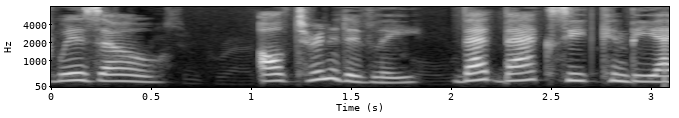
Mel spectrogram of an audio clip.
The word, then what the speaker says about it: WSO: The 2-seaters, technically known as the F-18F, can host a weapons systems officer in the backseat, abbreviation WSO, pronounced WIS-O.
